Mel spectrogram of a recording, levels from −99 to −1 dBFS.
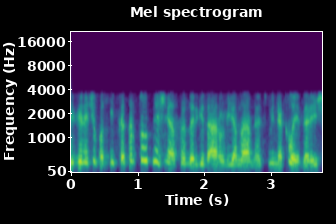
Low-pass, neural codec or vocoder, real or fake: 3.6 kHz; codec, 24 kHz, 3 kbps, HILCodec; fake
